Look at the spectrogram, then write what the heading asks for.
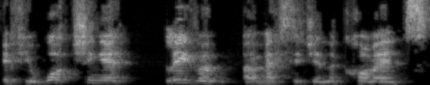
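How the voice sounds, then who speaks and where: With an English accent, a woman speaks at a fairly slow pace. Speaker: social media coach. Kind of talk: live stream talk. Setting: live stream. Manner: loud; talkative.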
